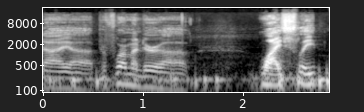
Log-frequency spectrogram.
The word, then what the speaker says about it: Whyzzz: uh perform under uh why sleep it's spelled like wh Y and 3z though so I've interviewed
